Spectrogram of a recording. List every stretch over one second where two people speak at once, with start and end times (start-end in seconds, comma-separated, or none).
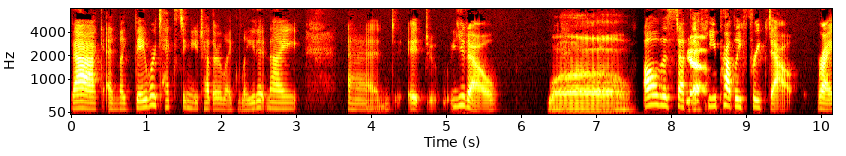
none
